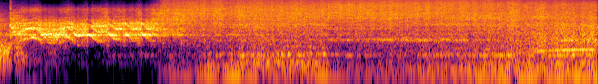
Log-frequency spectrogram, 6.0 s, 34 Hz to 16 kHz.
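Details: 1976 Chevy C10 with an LS7 V8, initial startup after electrical harness rework: after a short pause it catches and settles into a steady, even run with no misfire or knock. Healthy start.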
